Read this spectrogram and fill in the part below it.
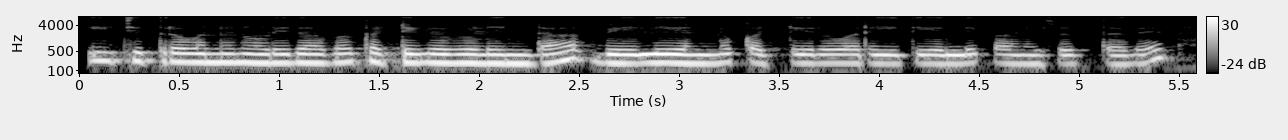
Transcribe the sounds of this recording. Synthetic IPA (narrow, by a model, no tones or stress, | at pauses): iːt͡ʃit̪ɾɐʋɐnːuno̞ːɽid̪aːɡɐkɐʈːiɡɐɡɐɭind̪ɐbeːlijɐnːukɐʈːiɾuʋɐɾiːt̪ijɐlːikaːɳisut̪ːɐd̪e̞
